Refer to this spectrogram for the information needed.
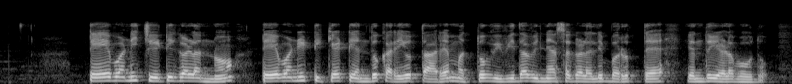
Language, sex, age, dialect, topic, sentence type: Kannada, male, 18-24, Mysore Kannada, banking, statement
